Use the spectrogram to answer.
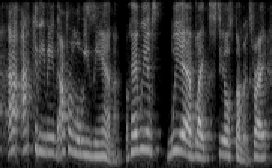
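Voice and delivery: ordinary talk

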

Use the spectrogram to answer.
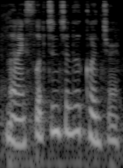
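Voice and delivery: usual speaking voice

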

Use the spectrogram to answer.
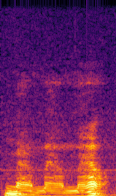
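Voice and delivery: soft playful meowing at the cat; imitated meows. Real, not acted. Owner meowing softly to her cat. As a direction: meow back at the kitty.

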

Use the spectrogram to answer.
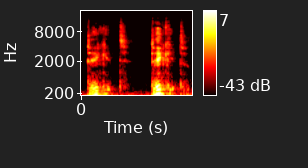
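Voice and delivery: eerie, softly squeaked temptation with rising ends; creepy. Retold or imitated. Clown luring the little boy with his lost boat, creepy. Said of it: "he does that, and it's really creepy".

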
